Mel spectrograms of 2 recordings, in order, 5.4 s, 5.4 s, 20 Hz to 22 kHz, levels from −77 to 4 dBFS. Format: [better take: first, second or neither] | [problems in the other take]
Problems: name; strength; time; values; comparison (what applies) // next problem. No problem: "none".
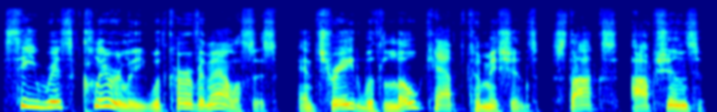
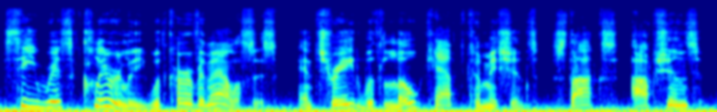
first | wind noise on the microphone; occasional gusts; 20 dB below the speech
